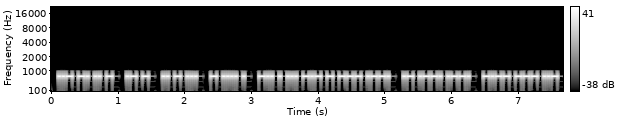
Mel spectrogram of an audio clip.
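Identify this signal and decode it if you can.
Morse code, heard as a keyed tone, about 40 wpm, 750 Hz. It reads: UNIT AT ITS THE DESKTOP APP YOU
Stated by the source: Code practice at 40 wpm.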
